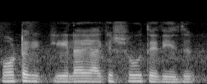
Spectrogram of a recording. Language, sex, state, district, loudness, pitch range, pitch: Tamil, male, Tamil Nadu, Kanyakumari, -18 LUFS, 130-145 Hz, 135 Hz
